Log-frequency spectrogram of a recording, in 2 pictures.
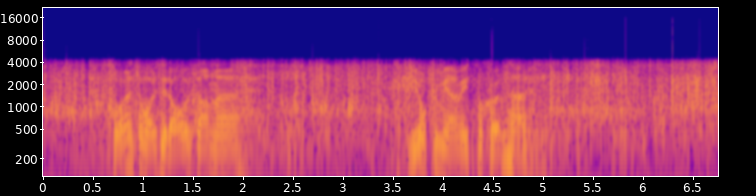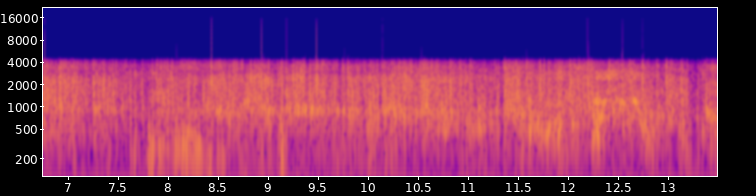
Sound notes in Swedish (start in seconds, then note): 7.2 isen knakar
